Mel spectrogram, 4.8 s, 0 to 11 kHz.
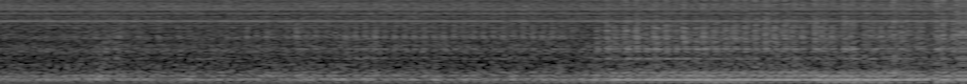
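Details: Kenmore 51103 refrigerator: low steady hum with a quick buzzing rattle about four times a second that grows louder midway; something loose vibrating, cause unclear; rattling noise.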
